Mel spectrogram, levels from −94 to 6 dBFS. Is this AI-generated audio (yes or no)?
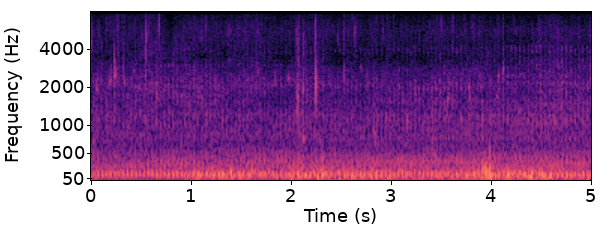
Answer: yes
